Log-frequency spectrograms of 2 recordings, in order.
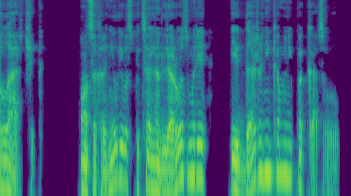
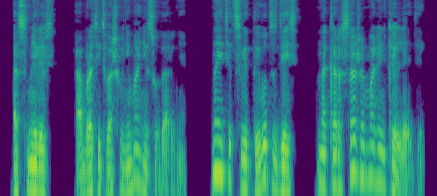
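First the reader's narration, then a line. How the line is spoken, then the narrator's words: Quiet. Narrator (Russian): негромко сказал он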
